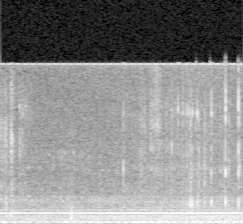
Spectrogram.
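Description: Quiet room tone with a faint steady hum, and a few faint plastic ticks near the end as an action figure's swappable hand is worked onto its wrist peg.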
